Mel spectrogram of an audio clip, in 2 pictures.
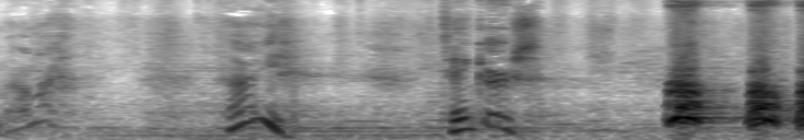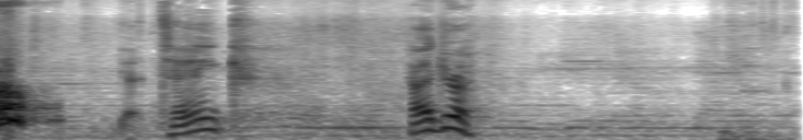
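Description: Small dog barking in short yaps about once a second, with a louder quick run of three barks near the middle.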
